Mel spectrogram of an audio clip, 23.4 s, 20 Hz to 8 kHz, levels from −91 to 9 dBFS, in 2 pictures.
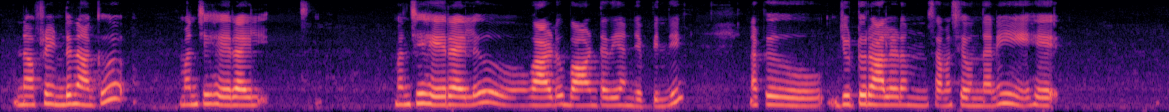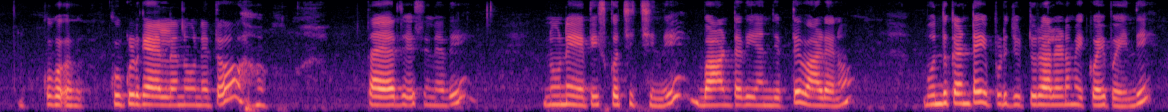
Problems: constant background noise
